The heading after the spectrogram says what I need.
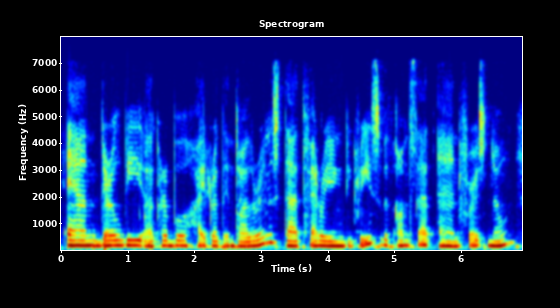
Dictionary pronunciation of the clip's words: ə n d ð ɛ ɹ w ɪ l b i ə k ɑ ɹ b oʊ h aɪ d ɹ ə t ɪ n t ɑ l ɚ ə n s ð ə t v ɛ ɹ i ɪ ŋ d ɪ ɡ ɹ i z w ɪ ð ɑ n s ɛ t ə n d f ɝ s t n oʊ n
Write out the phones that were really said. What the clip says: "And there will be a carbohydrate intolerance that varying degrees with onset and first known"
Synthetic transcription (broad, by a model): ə n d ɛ ɹ w ɪ l b i ə k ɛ ɹ b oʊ h aɪ d ɹ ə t ɪ n t ɑ l ɚ ə n s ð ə t f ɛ ɹ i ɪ ŋ d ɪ ɡ ɹ i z w ɪ ð ɑ n s ɛ t ə n d f ɝ s t n oʊ n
